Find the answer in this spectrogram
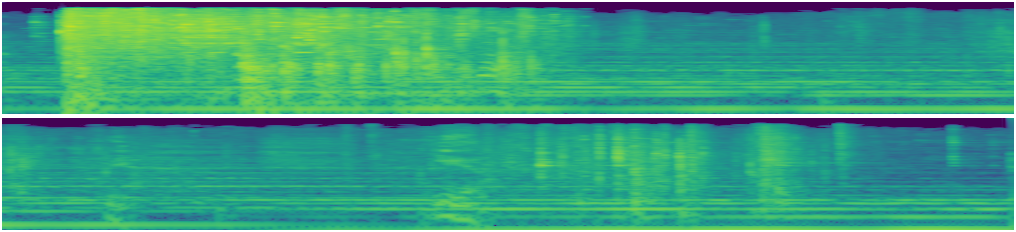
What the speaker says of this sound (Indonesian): tiba-tiba kaca jendela rumah Lukas dilempar oleh seseorang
